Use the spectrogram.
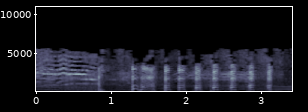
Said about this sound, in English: Oh, those cats are terrible.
